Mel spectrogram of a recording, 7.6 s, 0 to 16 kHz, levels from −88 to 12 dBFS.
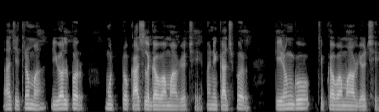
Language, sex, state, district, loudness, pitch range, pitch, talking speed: Gujarati, male, Gujarat, Valsad, -21 LUFS, 115-135 Hz, 125 Hz, 125 wpm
